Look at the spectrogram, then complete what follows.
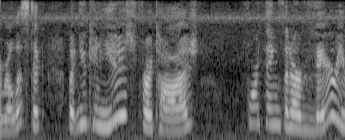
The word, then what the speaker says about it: frottage: It's called frottage. That's how you say it, frottage.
